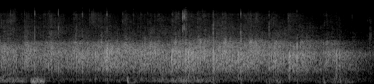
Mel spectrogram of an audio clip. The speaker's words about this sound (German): Einmal kurz einen Applaus, dass er da ist.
